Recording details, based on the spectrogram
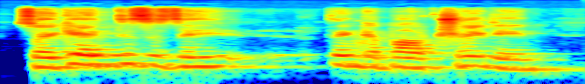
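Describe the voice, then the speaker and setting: Hoarse male trading mentor, high voice, patient and repetitive, echoey room. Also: steady tone, normal speed, darkish tone. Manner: patient, repeats key points. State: hoarse, lost voice. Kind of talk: live trading lesson.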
